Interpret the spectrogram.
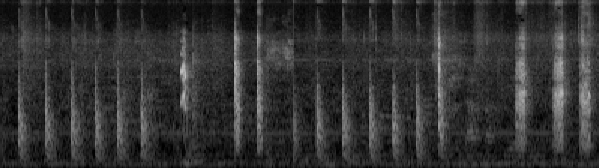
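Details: Javan myna (jalak kebo) performing as a lure to prompt silent birds: steady rhythmic chuck notes repeated about twice a second, with an occasional higher whistled note breaking in.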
